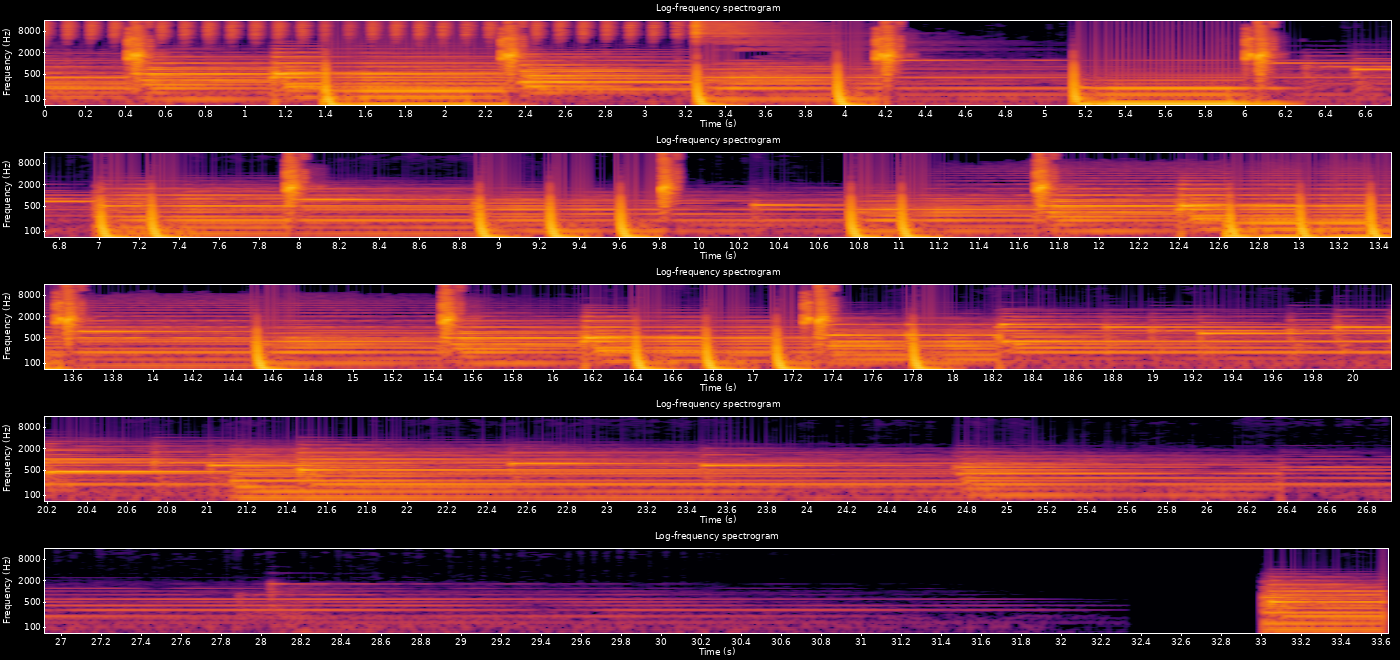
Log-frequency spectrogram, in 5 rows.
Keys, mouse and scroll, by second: 0.6 middle click, 1.9 alt+middle click, 4.5 click, 5.5 ctrl+click, 8.0 Delete, 15.5 click, 16.5 ctrl+click, 17.1 scroll up 1, 17.9 middle click, 18.8 super+space, 19.0 super+middle click, 19.8 alt+x, 20.4 ctrl+alt+middle click, 21.0 middle click, 21.6 ctrl+alt+middle click, 22.8 ctrl+click, 27.0 Delete, 28.3 alt+w, 29.3 alt+w, 30.3 alt+x, 30.8 middle click, 30.9 scroll up 1, 31.7 click, 32.3 scroll down 1, 32.8-33.1 scroll up 2.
